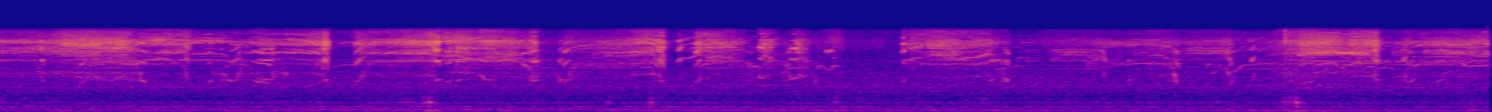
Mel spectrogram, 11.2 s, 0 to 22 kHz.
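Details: Peregrine falcons at a nest in Groningen on 5 May 2020 during a long feeding: dense, overlapping high, thin squealing calls with bent, slurred notes, bursts separated by brief pauses, over a steady low hum.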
